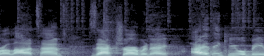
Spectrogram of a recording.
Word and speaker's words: Charbonnet: It's Charbonnet. I've double, triple confirmed Charbonnet, like a fine French wine. It is pronounced a soft T at the end there, E-T.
